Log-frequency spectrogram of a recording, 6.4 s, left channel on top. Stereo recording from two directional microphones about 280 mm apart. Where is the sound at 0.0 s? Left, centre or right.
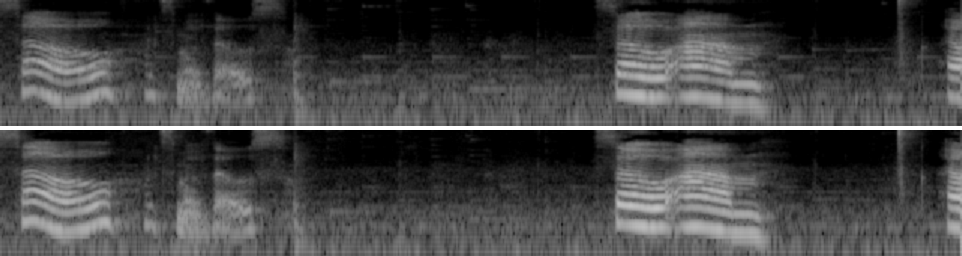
Right.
